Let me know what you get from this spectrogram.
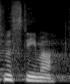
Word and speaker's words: Mastema: And is it mastemia? Is that how you pronounce it? I don't know. Yep, it's mastema.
